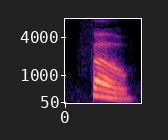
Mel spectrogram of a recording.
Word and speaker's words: pho: Pho. Yes, that's pronounced fa, right? Yes, exactly.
